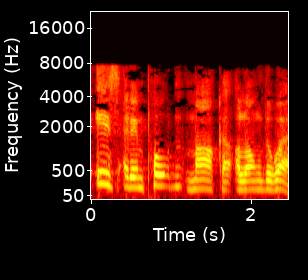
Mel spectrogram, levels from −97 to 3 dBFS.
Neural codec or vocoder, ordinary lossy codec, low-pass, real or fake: none; none; none; real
